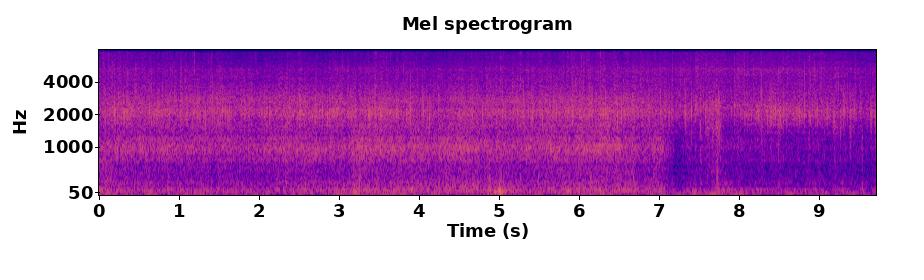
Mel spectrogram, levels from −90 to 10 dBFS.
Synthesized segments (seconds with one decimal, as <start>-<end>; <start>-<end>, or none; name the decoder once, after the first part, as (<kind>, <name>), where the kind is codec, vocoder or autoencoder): 2.1-2.7 (vocoder, Vocos); 8.1-9.2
